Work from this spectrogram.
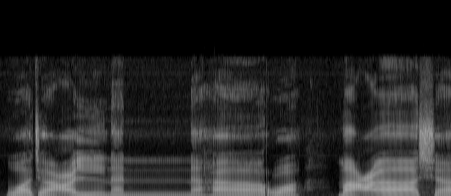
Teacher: अलनन नून की शद आ गई है, एक अलिफ के बराबर देर लगेगी। नहार हा को अंदर से पढ़ना है, रो को पुर करके पढ़ना है। वजअलनन नहार मआशा।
